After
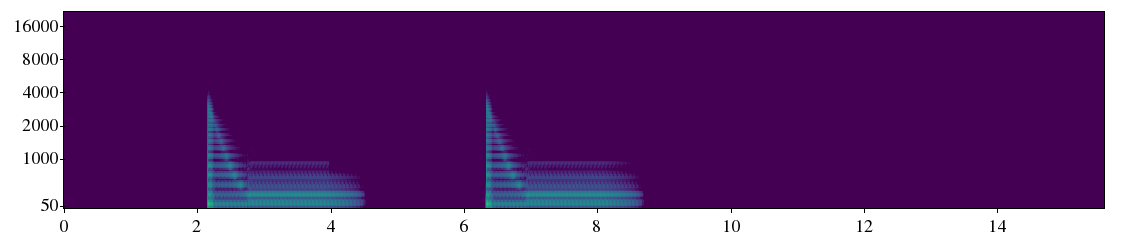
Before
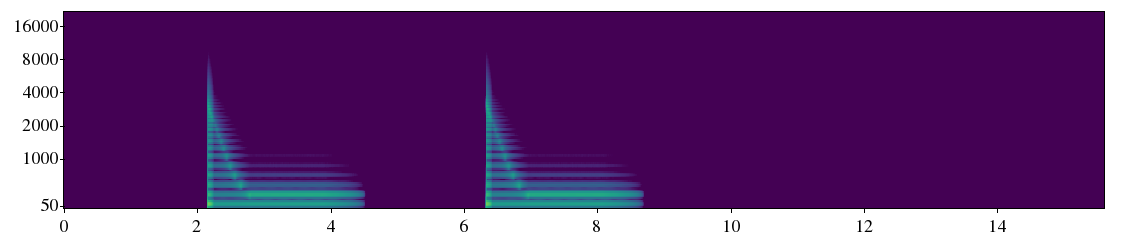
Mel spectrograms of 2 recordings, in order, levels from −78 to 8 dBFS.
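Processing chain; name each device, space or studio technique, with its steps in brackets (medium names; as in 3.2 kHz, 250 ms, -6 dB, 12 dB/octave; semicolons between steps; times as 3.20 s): sub-octave bass pedal (octave divider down 1 oct, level -4 dB; cabinet simulation 80–2400 Hz, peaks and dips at 170 Hz -6 dB, 340 Hz -6 dB, 790 Hz +6 dB); 3.98–4.39 s: high-order bell 2 kHz -14 dB 2.6 oct; trim -8.5 dB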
